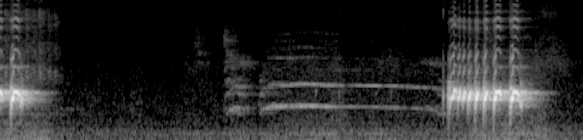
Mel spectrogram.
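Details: Tumpang Sari song of a zebra dove (kutut), a style used to prompt other birds to sing: a phrase ends abruptly, a faint thin steady tone follows, then a full phrase of about eight quick rolling coos.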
